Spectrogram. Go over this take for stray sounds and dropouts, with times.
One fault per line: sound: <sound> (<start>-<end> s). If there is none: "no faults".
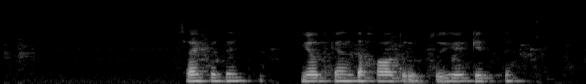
no faults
